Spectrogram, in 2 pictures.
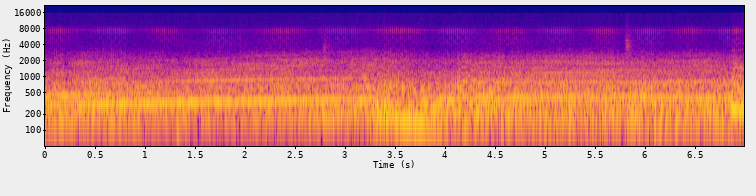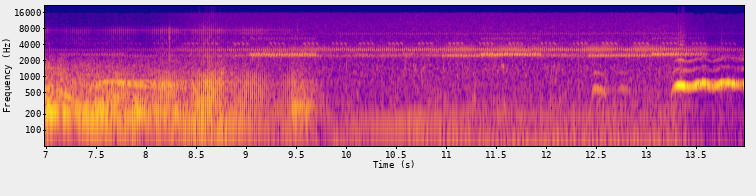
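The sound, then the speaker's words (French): A car drives up and stops at an entrance, its engine giving a loud tonal hum that steps down in pitch as it slows, then settles into a quieter steady sound. “La voiture s'est arrêtée devant l'entrée.”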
